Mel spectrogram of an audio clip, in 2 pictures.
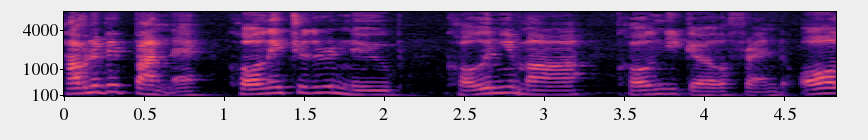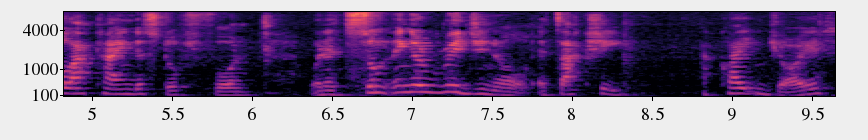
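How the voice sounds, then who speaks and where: Very wide pitch swings in a strong Geordie accent. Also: man. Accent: strong northeastern Geordie. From northeast England. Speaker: gaming podcast host. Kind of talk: casual chat.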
